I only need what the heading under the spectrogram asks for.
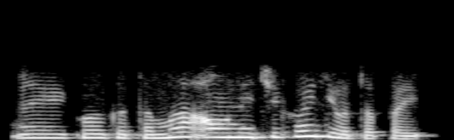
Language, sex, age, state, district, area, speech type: Nepali, female, 18-30, West Bengal, Darjeeling, rural, conversation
